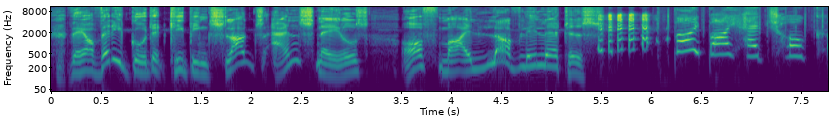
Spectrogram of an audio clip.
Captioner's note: giggles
